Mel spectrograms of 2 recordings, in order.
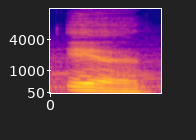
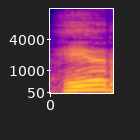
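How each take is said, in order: First: The word starts without an h sound. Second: The word starts with an h sound. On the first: The speaker calls it right. "एच इसमें silent रहता है" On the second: The speaker calls it wrong. "हेयर नहीं"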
